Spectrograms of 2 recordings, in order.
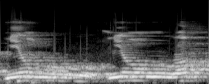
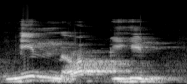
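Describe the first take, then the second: First: An l sound is heard before the r. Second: The n merges straight into the r. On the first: The speaker calls it wrong. "Jadi tidak dibaca mil mil rob" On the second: The speaker calls it right. "langsung melebur"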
